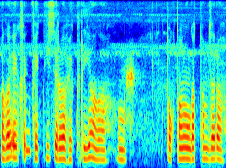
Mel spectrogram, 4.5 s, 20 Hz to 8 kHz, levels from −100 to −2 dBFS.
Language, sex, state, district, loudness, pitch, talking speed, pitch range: Wancho, female, Arunachal Pradesh, Longding, -19 LUFS, 190 Hz, 120 wpm, 185-200 Hz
